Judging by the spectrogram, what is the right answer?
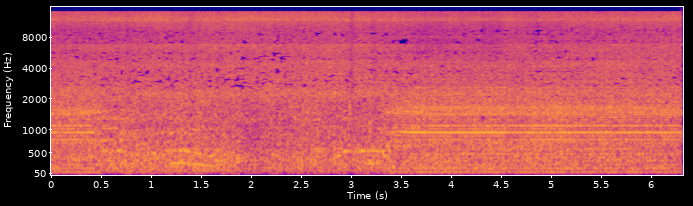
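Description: Industrial flatlock sewing machine running at speed with a steady whine while hemming a T-shirt. It stops about half a second in and starts up again after about three seconds. A constant machine noise hisses underneath.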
